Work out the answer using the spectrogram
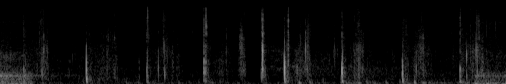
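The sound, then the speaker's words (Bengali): Footsteps of a man walking toward a house, many quiet, irregular steps heard alone with no talk. “সেদিকে হাঁটতে থাকে”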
